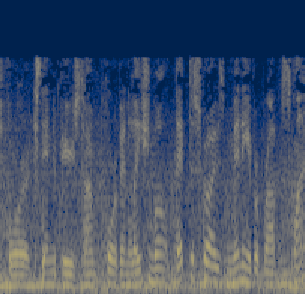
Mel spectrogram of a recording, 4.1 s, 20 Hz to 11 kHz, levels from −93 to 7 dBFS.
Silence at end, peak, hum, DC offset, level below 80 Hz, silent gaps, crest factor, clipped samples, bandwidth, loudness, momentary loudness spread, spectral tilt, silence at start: 0 s; -14 dBFS; none; under 0.1%; -46 dBFS; none; 14 dB; under 0.1%; 5.8 kHz; -28 LUFS; 3 LU; -10 dB/octave; 0 s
